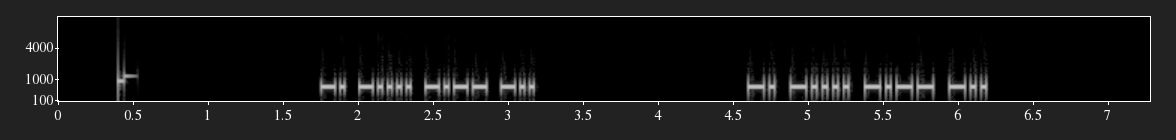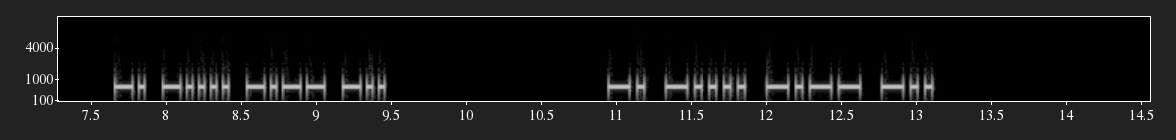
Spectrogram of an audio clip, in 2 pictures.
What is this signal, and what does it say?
Morse code, heard as a keyed tone, about 31 wpm, 700 Hz. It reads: N6YD N6YD N6YD N6YD
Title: Speed Racing - USA 1x2 Call Signs 25wpm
